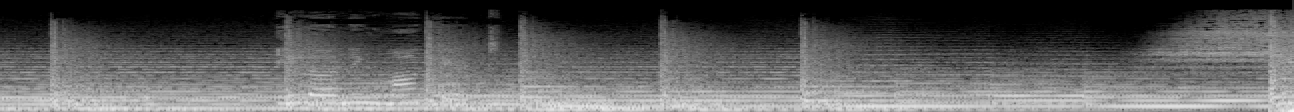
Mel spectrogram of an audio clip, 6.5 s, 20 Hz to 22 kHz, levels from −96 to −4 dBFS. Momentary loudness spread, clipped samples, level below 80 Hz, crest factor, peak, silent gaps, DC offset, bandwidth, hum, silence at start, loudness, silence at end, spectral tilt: 4 LU; under 0.1%; -34 dBFS; 16 dB; -2 dBFS; none; under 0.1%; 13.5 kHz; none; 0 s; -20 LUFS; 0 s; -7 dB/octave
